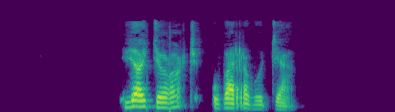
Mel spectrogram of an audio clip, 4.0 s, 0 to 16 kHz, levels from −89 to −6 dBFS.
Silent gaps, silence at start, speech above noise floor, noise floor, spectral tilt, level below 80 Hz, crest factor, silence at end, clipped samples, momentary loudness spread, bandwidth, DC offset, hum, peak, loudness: none; 1.2 s; over 69 dB; under -90 dBFS; -5.5 dB/octave; -62 dBFS; 22 dB; 1.05 s; under 0.1%; 13 LU; 8.2 kHz; under 0.1%; none; -2 dBFS; -21 LUFS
